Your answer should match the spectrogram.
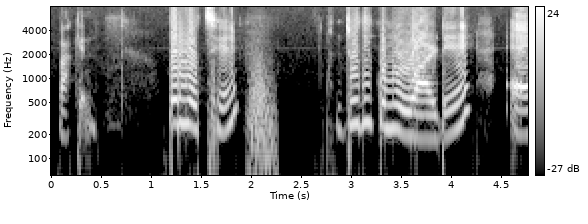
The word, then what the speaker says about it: backen: যেমন BACKEN, বাকেন, এই যে BACKN, বাকেন, এই যে সিকে, সিকে আছে এখানে, তাই এটা কয়ের উচ্চারণ হয়েছে, বাকেন।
